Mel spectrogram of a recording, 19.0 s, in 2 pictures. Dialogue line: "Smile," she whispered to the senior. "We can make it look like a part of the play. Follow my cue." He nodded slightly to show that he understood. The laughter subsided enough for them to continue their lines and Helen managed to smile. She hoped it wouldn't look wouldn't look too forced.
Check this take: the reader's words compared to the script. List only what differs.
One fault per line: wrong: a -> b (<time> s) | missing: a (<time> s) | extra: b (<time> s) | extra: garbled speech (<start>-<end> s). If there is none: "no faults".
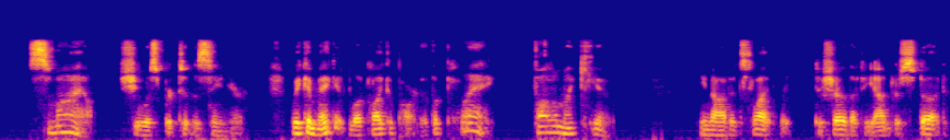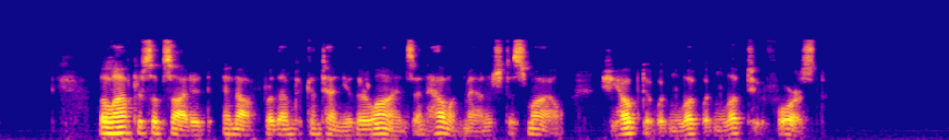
no faults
